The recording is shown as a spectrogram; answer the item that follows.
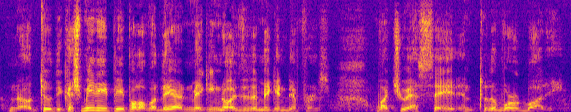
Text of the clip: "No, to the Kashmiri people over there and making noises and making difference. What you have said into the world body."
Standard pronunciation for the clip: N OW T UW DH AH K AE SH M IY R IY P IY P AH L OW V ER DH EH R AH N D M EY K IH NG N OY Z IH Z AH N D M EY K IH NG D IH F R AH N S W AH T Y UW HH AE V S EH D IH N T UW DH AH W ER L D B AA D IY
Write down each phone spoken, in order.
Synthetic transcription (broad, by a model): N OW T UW DH AH K AE SH M IY R IY P IY P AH L OW V ER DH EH R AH N M EY K IH NG N OY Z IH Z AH M EY K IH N D IH F R AH N S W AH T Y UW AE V S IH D IH N T UW DH AH W ER L D B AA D IY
